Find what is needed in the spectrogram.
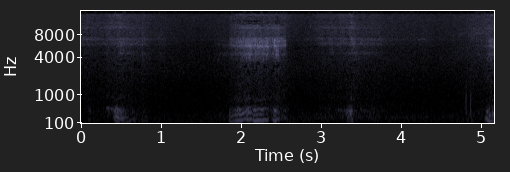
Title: Big snore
